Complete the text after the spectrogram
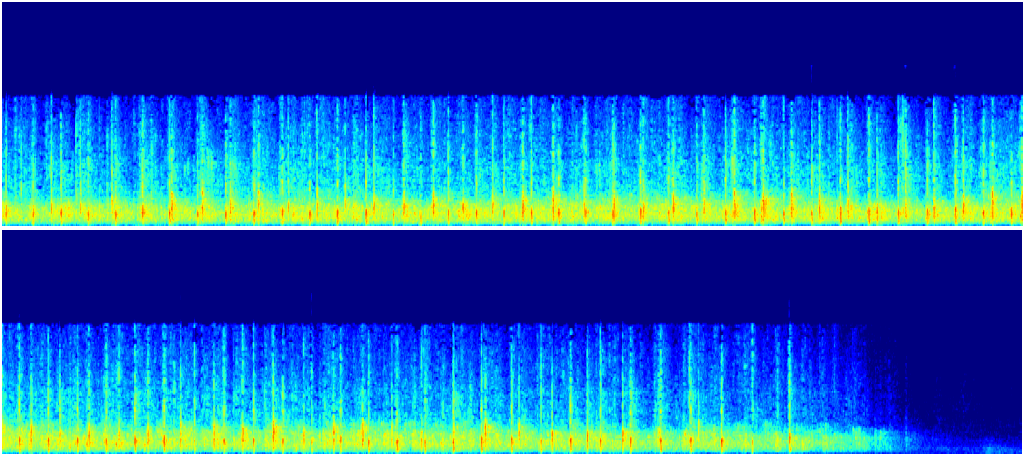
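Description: A crowd applauds steadily in a large room and then the clapping fades out.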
